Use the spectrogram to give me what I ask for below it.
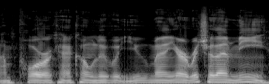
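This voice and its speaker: A man with a Jamaican accent speaks at a fairly quick pace with a very deep, low pitch and a relaxed tone. The recording is very clean, with a silent background. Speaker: coding livestreamer. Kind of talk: casual livestream chat while coding. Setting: live stream. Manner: relaxed, conversational.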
